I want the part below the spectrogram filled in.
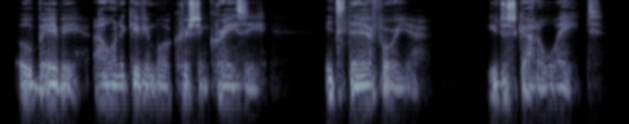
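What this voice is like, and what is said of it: Seductive bedroom voice. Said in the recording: “in my bedroom voice.”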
